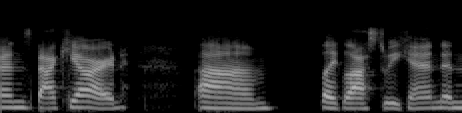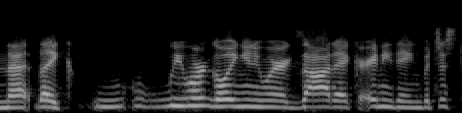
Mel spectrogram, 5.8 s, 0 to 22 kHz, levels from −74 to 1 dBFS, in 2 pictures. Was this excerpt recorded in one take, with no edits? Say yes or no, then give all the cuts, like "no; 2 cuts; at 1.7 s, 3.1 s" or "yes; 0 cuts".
yes; 0 cuts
